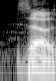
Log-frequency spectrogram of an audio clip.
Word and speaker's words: Zo: Zo.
